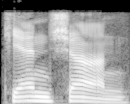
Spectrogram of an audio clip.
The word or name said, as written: Tien Shan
